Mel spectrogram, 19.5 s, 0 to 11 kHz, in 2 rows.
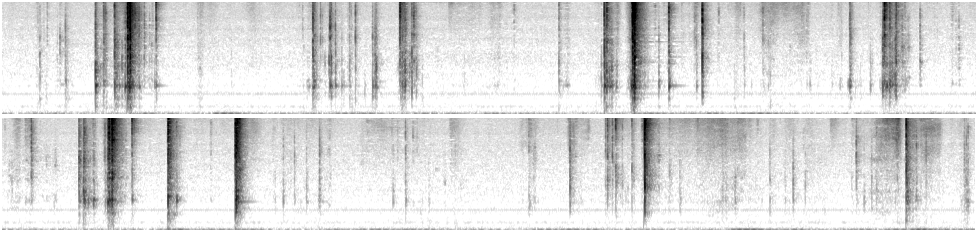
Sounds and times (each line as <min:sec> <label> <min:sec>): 0:01.0 Handling and reloading a Lancer Tactical LT-15 airsoft gun 0:01.6
0:06.0 Handling and reloading a Lancer Tactical LT-15 airsoft gun 0:07.1
0:08.7 Handling and reloading a Lancer Tactical LT-15 airsoft gun 0:12.2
